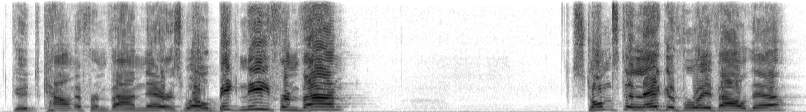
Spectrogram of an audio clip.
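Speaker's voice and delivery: excited fight commentary; live play-by-play. Real, not acted. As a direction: call the action live.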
